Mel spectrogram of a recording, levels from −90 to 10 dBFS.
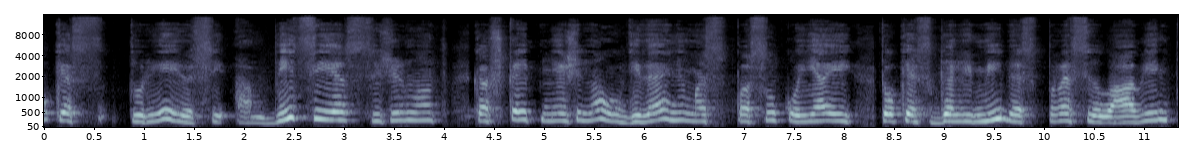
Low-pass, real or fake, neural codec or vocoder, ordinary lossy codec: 14.4 kHz; fake; codec, 44.1 kHz, 3.4 kbps, Pupu-Codec; AAC, 48 kbps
